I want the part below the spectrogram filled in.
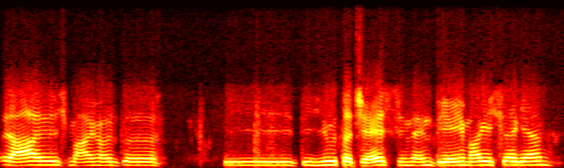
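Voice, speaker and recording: A teenage man from Austria answers in short, halting phrases, padding them with the same filler words. His voice is fairly high for a man and stays flat. The sound is dry and thin, as if it came over a phone line. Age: teens. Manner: hesitant, repeats filler words. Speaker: young tennis player. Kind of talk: interview answers.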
